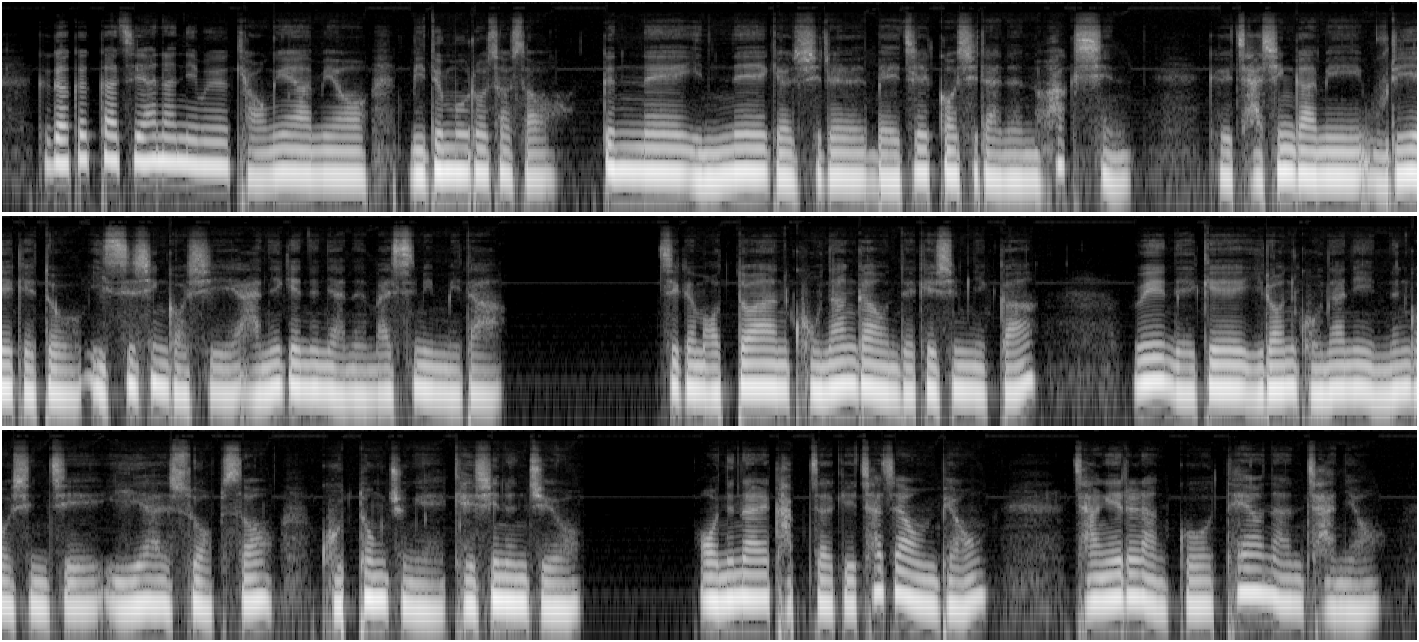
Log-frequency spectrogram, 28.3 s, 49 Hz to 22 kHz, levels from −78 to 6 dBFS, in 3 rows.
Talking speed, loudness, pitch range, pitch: 260 characters per minute, -12 LUFS, 135-155 Hz, 145 Hz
